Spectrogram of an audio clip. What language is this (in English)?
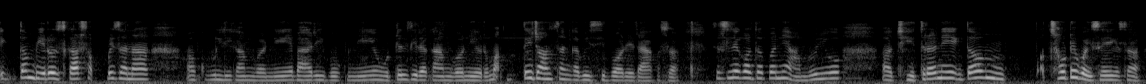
Nepali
